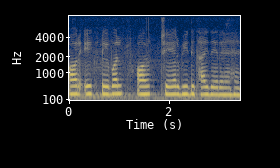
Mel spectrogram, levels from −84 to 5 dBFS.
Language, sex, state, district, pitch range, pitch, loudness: Hindi, female, Jharkhand, Deoghar, 215-235 Hz, 230 Hz, -15 LUFS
